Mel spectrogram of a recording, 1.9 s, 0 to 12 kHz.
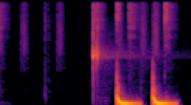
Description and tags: dance hall drum3
Part of the caribbean delights pack, all inspired by out love for dancehall and reggae music and culture.
4-bar, dance-hall, simple, thumping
